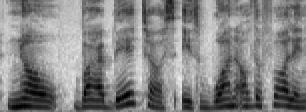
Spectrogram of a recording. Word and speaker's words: Barbatos: And also, there is another fallen angels that his name is Barbatos, right? I think they pronounce it similar to Barbados as well.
